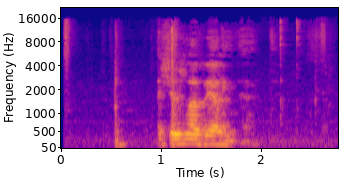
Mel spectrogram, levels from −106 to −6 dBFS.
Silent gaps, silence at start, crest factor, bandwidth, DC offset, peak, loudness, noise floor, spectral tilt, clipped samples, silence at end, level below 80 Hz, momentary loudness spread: none; 0.05 s; 20 dB; 16.5 kHz; under 0.1%; -14 dBFS; -29 LUFS; -55 dBFS; -4.5 dB/octave; under 0.1%; 0.15 s; -68 dBFS; 24 LU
